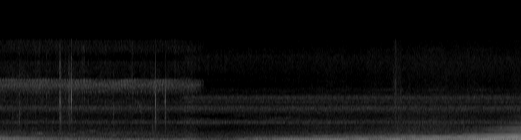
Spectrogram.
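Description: Faint cricket chirring in a quiet forest ambience, stopping about halfway through. A low, sustained orchestral drone then swells in.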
